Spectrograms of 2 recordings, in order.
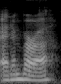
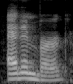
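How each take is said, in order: First: The ending sounds like 'burra'. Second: The ending sounds like 'burg'. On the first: The speaker calls it right. "if you want to be technical" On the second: The speaker calls it wrong. "I obviously am terrible at this"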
